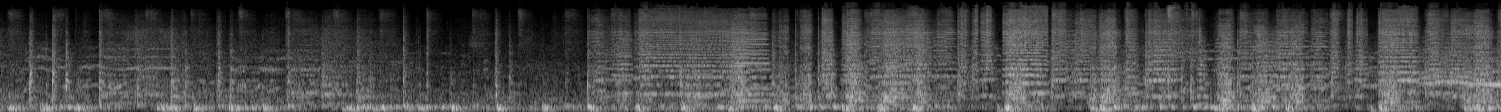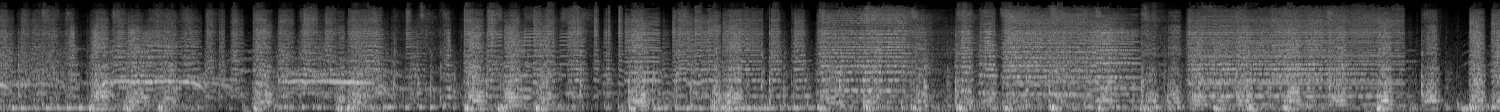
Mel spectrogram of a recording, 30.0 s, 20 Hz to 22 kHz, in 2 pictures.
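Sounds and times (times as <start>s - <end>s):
brass section playing loud: 0.0s - 4.1s, 5.8s - 30.0s
bass drums: 12.1s - 30.0s.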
